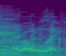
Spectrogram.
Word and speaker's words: Rowling: And it's rolling, right? And it's rolling, Not right? Rowling. I've been pronouncing that wrong all these years.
